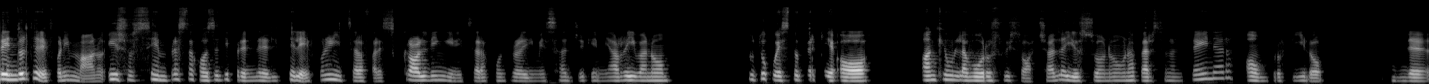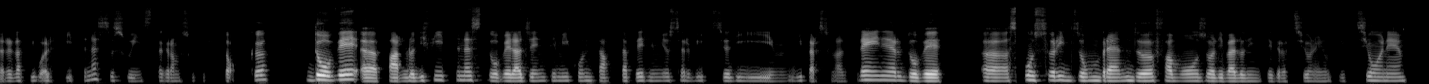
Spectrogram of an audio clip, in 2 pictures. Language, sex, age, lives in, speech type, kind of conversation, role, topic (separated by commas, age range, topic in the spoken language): Italian, female, 25-29, Italy, conversation, advice, user, Come posso gestire le interruzioni quotidiane senza perdere coerenza nella mia routine e nei miei obiettivi?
